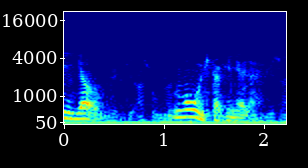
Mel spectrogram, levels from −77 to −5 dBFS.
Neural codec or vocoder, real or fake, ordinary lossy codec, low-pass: none; real; none; 7.2 kHz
